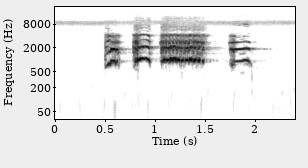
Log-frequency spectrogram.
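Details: Red junglefowl crowing in a crowing battle at Kuta Malaka, Aceh: a loud, hoarse, four-part crow of short rising notes, a long sustained middle phrase, and a clipped final note, over a steady high insect drone.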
